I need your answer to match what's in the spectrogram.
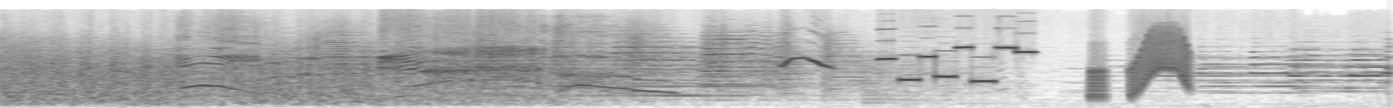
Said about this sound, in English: Get to a laser cannon, kid! We've got four Imperial TIE fighters chasing us! Luke, still stunned by Ben's disappearance, managed to fire the cannon repeatedly until he and Han had shot down all their pursuers.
